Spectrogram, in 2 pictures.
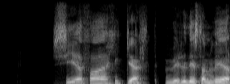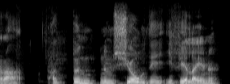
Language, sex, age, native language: Icelandic, male, 40-49, Icelandic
